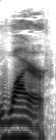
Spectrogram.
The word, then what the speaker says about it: Wire: The other app the other solution is called Wire, like the word wire.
